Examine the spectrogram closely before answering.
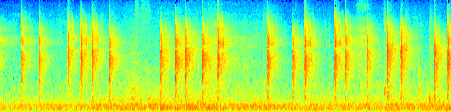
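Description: Chalk taps and scrapes quickly on a blackboard.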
